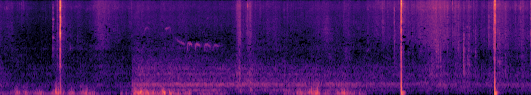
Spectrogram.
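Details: Wild bees disturbed during a honey harvest give a steady, low humming buzz that starts about two seconds in and carries on to the end, broken by sharp clicks and knocks and low thumps from handling.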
